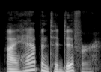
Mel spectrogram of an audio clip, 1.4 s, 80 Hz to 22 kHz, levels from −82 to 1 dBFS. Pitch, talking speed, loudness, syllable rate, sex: 135 Hz, 175 wpm, -19 LUFS, 5.1 syllables/s, male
